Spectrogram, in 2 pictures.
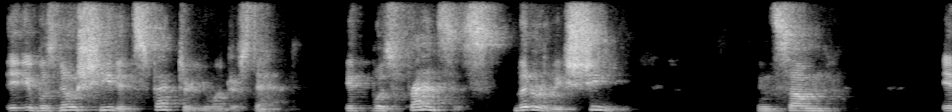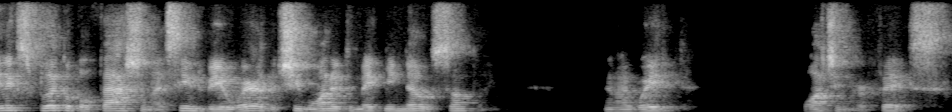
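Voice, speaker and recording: An earnest widower , acted by a man, speaks with halting intensity, as if haunted. The delivery is formal and theatrical, in old-time radio drama style, with a clearly echoing room around the voice. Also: mid-range voice, animated, darkish tone, natural voice. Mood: awed, intense. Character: earnest, haunted bereaved husband. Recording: roomy, echoing sound.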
